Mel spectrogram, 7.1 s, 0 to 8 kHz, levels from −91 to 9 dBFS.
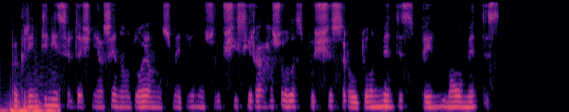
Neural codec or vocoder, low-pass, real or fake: none; 7.2 kHz; real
